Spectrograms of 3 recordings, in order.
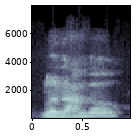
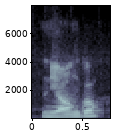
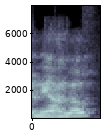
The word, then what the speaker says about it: Nyong'o: Lapita Lupita, Nango, I think. oh, Nyong'o. Yeah, Nyong'o.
